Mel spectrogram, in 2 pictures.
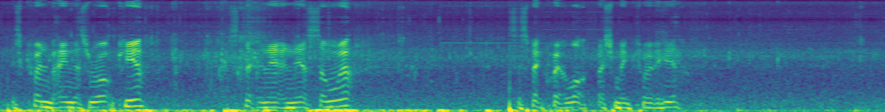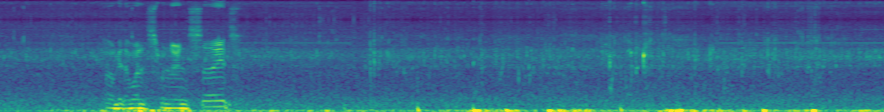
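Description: Water trickles in a shallow stream.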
